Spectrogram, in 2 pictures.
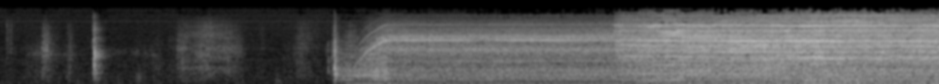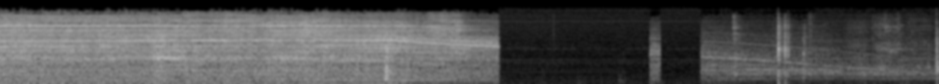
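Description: Table saw with a miter gauge setup cutting a taper in wood, the blade spinning up with a loud steady whine, a heavier roar through the cut, then spinning down into quiet.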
